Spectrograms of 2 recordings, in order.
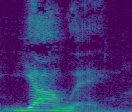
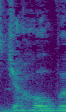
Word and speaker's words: Yahweh: But whenever you see, however, whenever you see capital L, capital O, capital R, capital D, it's normally Yahweh. And I know that we went for at least 100 years thinking that Yahweh was Jehovah and we pronounced it that way. It was an error.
